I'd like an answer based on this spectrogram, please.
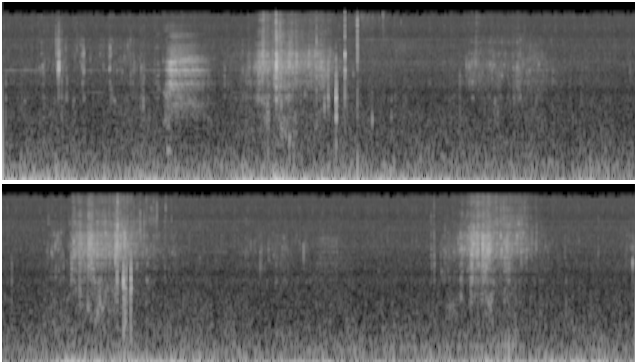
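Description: A hooked bass thrashing and splashing at the surface during the fight, in three short splashes about four to five seconds apart, over a steady low rumble.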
